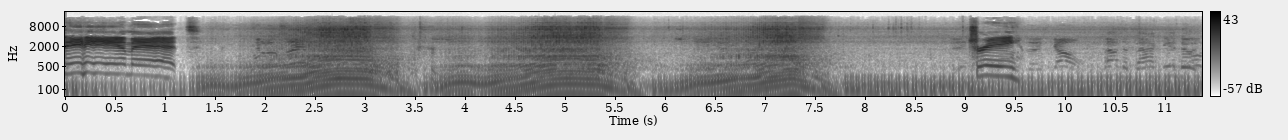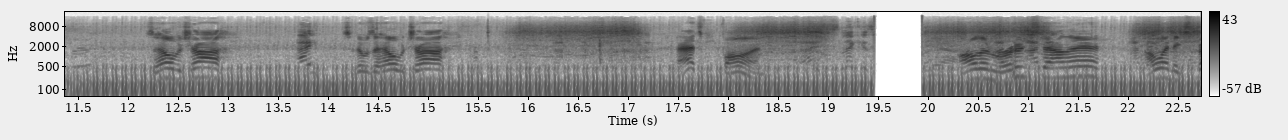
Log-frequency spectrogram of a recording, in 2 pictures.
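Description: Off-road buggy engine revving hard three times, each rev rising and falling over about two seconds, as the buggy climbs a steep dirt hill. It then runs on steadily with shorter rev blips, and cuts out briefly near the end.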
